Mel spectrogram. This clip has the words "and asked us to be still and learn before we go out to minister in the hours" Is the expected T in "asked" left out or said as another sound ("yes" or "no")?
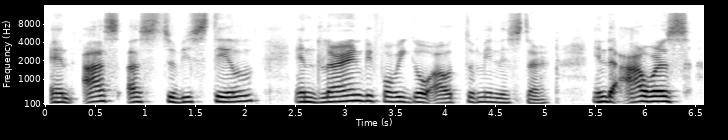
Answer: yes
